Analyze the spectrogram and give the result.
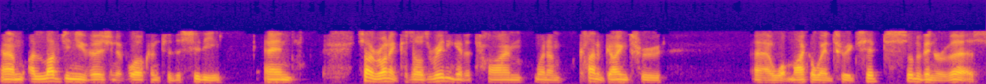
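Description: At a fairly quick pace, a man speaks with an Australian accent and a fairly low pitch. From Australia, Melbourne. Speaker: listener sending feedback, parent. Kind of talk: recorded voicemail feedback. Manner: casual, hesitant with fillers.

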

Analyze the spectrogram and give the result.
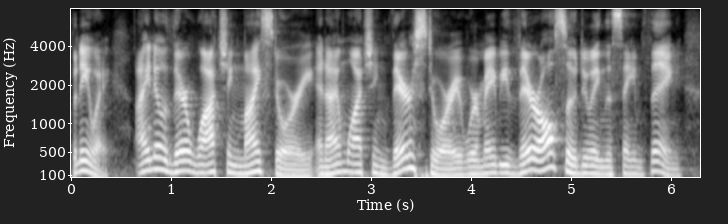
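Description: At a fairly quick pace, a man speaks with lively intonation in an unremarkable speaking voice. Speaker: podcast host. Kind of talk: casual chat. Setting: indoors at home.

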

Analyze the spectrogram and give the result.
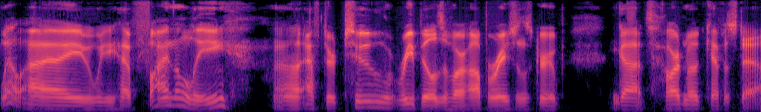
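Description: This man has a fairly low pitch with ordinary pitch variation. He speaks at a fairly slow pace. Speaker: gaming writer. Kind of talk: casual chat. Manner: halting, many fillers.

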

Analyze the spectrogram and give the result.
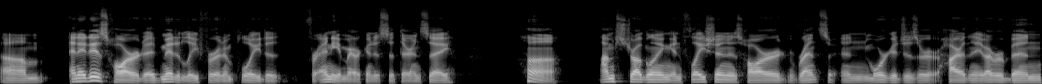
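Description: A man's fairly low pitch in an ordinary speaking voice, with fairly even intonation at a moderate pace against a quiet background. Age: 30s. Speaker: podcast co-host. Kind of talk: casual chat.

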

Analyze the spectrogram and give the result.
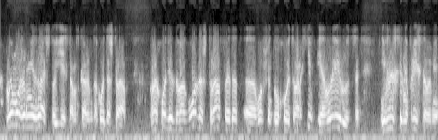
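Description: A man talks at a moderate pace with very even loudness. Noticeable background noise runs behind him. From Russia, Tver. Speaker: radio caller. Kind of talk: phone-in question. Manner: rambling, filler-heavy.

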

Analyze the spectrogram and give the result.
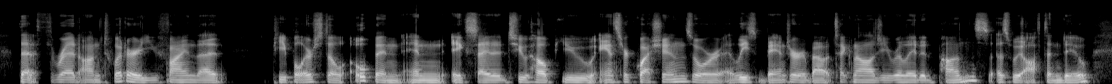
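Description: Against a quiet background, a man with a plain, everyday voice talks at a moderate pace with a fairly low pitch. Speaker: podcast host.

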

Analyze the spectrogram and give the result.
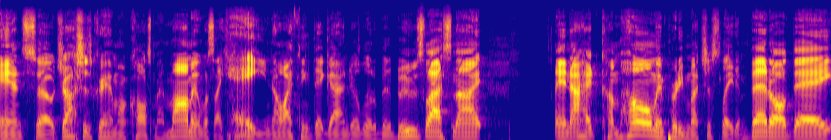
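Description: A man at medium pitch and a fairly quick pace, animated, with a bright, sharp tone on a very clean recording with a silent background. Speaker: baseball podcast host. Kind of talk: casual chat. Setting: studio. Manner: fast talker.

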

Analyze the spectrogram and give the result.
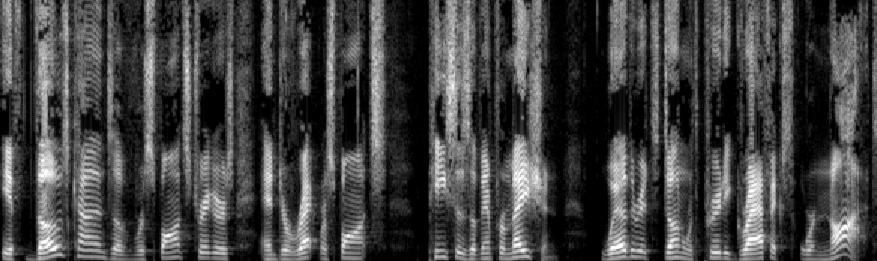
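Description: A man with a high pitch and lively intonation talks at a fairly slow pace in a very clean recording with a silent background. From Tennessee. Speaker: co-host, online audio and video trainer. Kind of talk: casual business podcast chat.

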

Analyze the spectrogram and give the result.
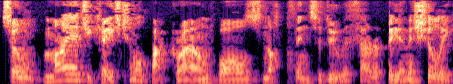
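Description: This man speaks at a medium pitch with a Liverpool accent. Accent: Liverpool (Scouse). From Liverpool, England. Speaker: psychotherapist. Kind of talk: interview.

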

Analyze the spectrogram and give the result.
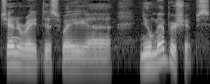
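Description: A man with a German accent speaks with fairly even intonation, and the sound is dry and close with no echo. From Germany. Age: 80s. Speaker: retired nudist resort owner. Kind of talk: interview.

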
